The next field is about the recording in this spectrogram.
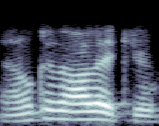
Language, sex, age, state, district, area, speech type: Malayalam, male, 60+, Kerala, Kasaragod, urban, conversation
